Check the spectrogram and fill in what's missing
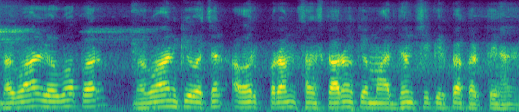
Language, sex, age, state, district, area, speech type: Hindi, male, 60+, Uttar Pradesh, Ayodhya, urban, read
